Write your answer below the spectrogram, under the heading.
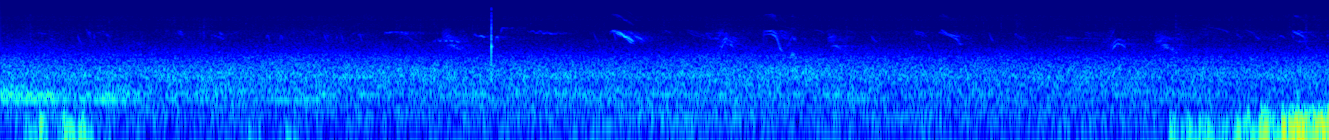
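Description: Flock of house sparrows chattering: many short, high chirps in quick succession over a steady background hiss. Near the end a low rumble with a few thumps, the loudest sound.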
